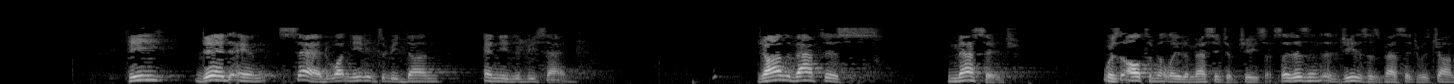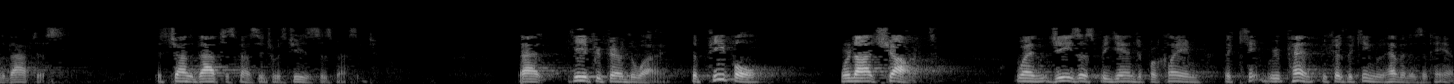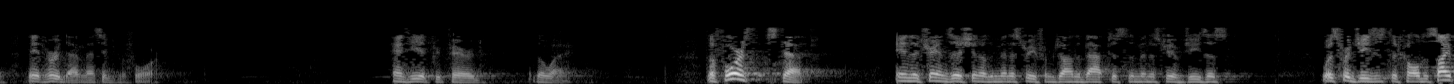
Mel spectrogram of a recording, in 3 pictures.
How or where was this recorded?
large echoing room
